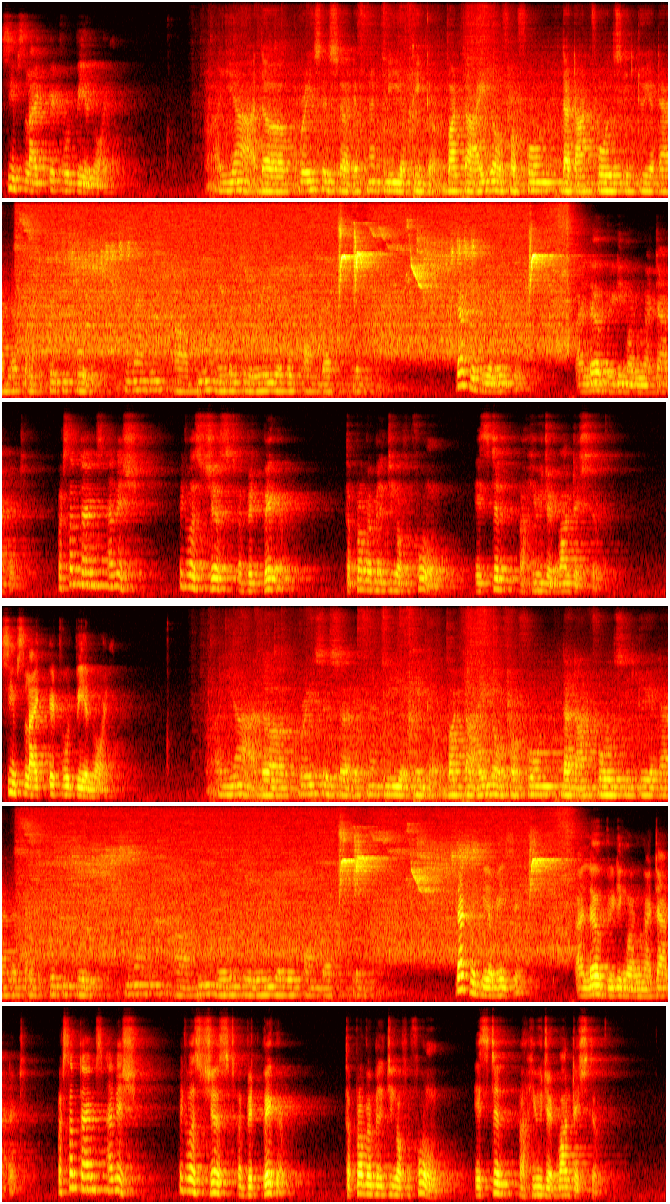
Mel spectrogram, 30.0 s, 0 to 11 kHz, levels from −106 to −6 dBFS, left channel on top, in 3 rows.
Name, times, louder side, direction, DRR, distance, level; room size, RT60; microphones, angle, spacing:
voice 1, 0.0-1.6 16.8-17.8 18.6-20.2 20.8-22.0 22.6-24.2 25.1-26.6 27.1-29.0, right 5 dB, 70° right, 0.5 m, -35 dB
sound 1, 2.8-7.9 8.3-8.9 9.2-9.4 9.9-10.5, equal, 20° right, 2.0 m, -53 dB
voice 2, 3.0-15.7, left 1 dB, 70° left, 0.9 m, -37 dB
sound 2, 10.2-18.5, left 4 dB, 30° left, 0.6 m, -32 dB
8.7 x 3.8 x 4.1 m
head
